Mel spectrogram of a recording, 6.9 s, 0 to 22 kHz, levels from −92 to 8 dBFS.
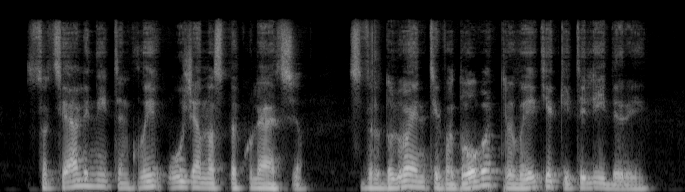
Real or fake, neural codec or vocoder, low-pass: fake; codec, 32 kHz, 1.9 kbps, SNAC; 14.4 kHz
